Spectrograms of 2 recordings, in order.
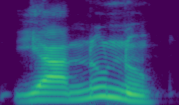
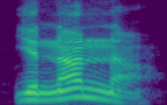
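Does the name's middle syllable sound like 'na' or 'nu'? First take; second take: nu; na. First: The middle syllable has an 'oo' vowel. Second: The middle syllable has an 'ah' vowel. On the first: The speaker calls it wrong. "pronounced as Yanunu" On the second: The speaker calls it right. "Not new. ... Now that sound more right"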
